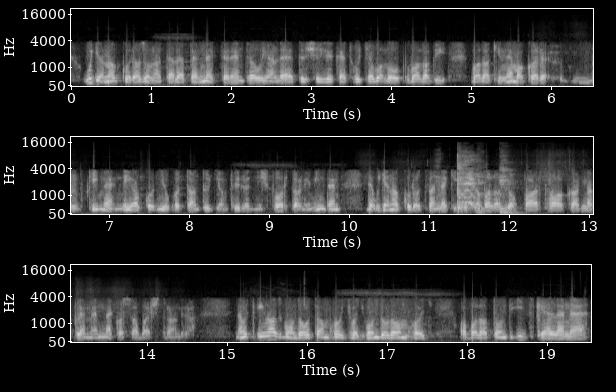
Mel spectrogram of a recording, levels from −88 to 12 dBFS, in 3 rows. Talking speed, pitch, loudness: 145 wpm, 140 Hz, -17 LUFS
